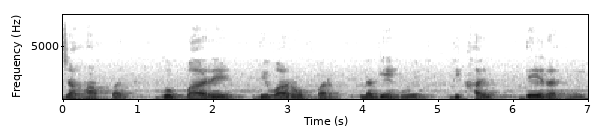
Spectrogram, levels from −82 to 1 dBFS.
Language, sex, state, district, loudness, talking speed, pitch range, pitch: Hindi, male, Rajasthan, Bikaner, -16 LUFS, 95 wpm, 120-175 Hz, 140 Hz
